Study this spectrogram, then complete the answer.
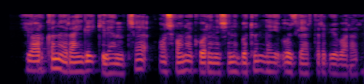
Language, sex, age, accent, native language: Uzbek, male, 25-34, Samarqand, Uzbek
